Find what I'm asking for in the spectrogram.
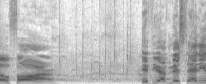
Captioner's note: clapping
